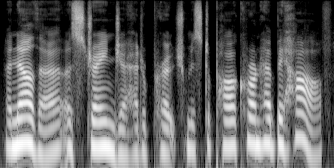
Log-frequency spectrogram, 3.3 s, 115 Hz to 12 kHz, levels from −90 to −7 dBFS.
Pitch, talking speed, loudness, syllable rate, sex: 195 Hz, 180 wpm, -17 LUFS, 5.2 syllables/s, female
